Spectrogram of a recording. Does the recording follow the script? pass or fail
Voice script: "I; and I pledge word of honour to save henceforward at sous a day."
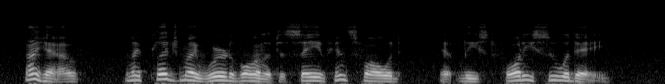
fail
